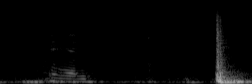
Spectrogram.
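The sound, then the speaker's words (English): A van door slams shut once, loud, with a solid heavy thud near the end, after a stretch of quiet rustling and a brief muffled voice. “Let me get these doors shut now.”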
